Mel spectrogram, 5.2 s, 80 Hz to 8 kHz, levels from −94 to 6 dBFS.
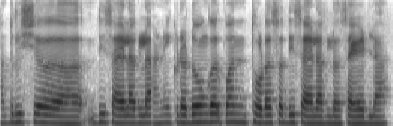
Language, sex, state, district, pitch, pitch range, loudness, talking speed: Marathi, female, Maharashtra, Aurangabad, 175 Hz, 165-185 Hz, -16 LUFS, 150 wpm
